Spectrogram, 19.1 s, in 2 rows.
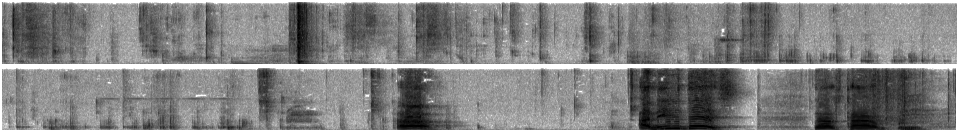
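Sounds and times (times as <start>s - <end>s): chewing: 0.0s - 13.5s.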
